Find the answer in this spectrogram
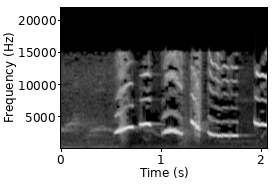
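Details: Song of an oriental magpie-robin, played to stimulate another bird to sing. Bright whistled phrases rise and fall, mixed with a sharp chirp and a long level whistle, delivered quickly against quiet low rumble.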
